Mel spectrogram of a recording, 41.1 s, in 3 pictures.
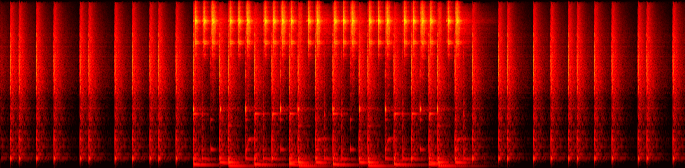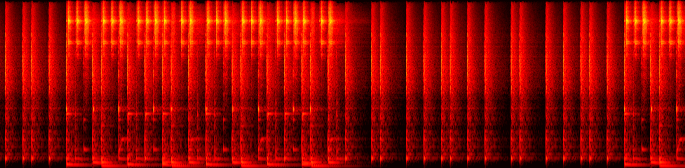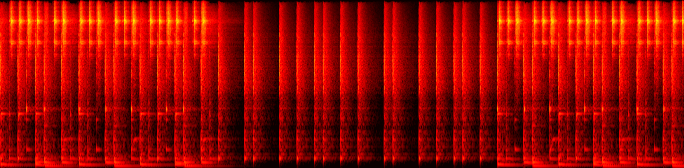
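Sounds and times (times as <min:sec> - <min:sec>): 
caixa snare drum: 0:00.0 - 0:41.0
samba music: 0:03.9 - 0:09.8, 0:15.0 - 0:21.4, 0:26.2 - 0:32.6, 0:36.7 - 0:41.0.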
